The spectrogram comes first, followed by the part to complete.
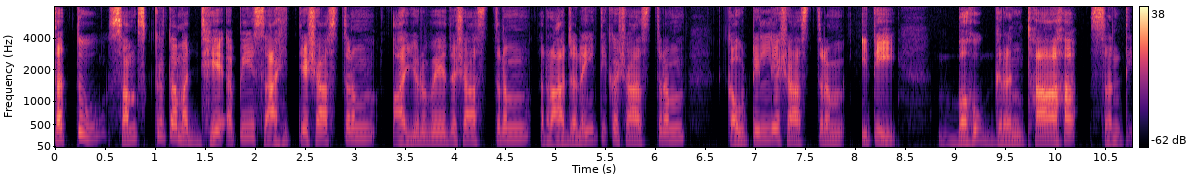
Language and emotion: Sanskrit, neutral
